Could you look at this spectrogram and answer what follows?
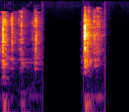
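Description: Two short bursts of keyboard typing, one after another, with a brief pause between them, entering an email address into an Android app sign-up form; close and crisp, no talking.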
